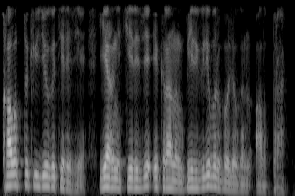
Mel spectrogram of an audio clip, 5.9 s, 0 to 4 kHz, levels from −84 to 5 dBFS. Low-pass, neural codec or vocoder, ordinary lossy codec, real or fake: 3.6 kHz; none; MP3, 32 kbps; real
